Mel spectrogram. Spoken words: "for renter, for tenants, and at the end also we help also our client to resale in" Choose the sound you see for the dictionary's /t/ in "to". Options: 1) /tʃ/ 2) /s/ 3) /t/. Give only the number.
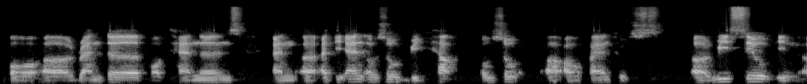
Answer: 2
